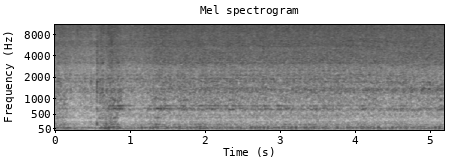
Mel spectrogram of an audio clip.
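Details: 1996 MGF 1.8 MPi, after intake gasket, IACV, rotor, cap and HT leads replaced: lumpy unsettled rough idle; cause found as vacuum pipe disconnected from ECU manifold pressure feed, runs perfectly once reconnected.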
